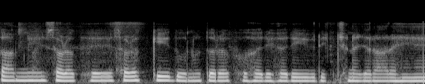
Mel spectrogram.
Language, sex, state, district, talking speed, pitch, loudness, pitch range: Hindi, female, Bihar, Vaishali, 185 wpm, 170 Hz, -16 LUFS, 165-180 Hz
